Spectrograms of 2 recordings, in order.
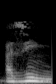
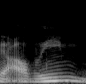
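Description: First: The z-like sound is a plain light z. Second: The z-like sound is heavy and emphatic. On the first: It means a fierce enemy. The speaker calls it wrong. "با زی فارسی تلفظ کنه" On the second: God is great. The speaker calls it right. "این حرف عظیم با وا هست"

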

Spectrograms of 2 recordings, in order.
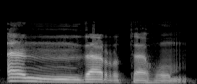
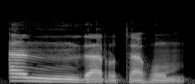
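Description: First: The glottal stop is sharp and forceful. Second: The same.

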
